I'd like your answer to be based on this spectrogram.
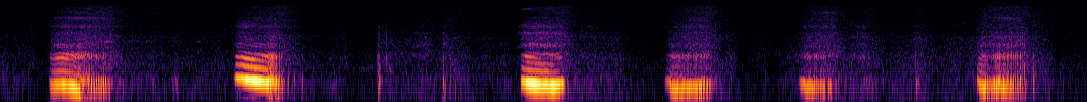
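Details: A child sleeping, with regular breaths and a high whistling, wheezy snore on each breath; noisy breathing in sleep (snoring).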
